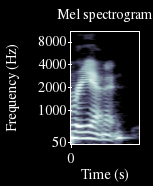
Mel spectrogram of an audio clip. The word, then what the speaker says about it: Rhiannon: Yeah, it's Shannon Rhiannon.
